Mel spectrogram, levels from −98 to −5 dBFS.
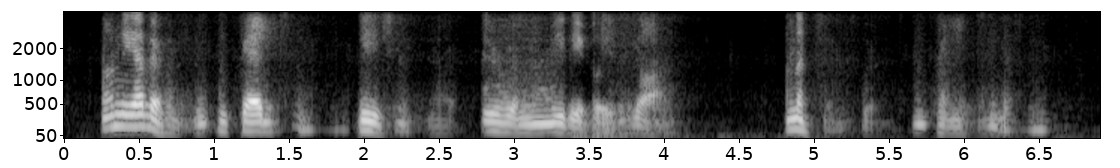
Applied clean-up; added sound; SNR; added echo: neural mask model DeepFilterNet 3.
